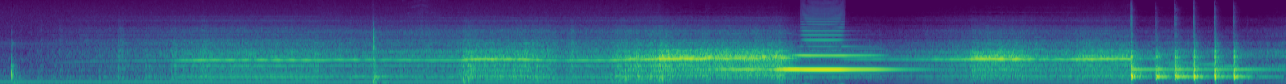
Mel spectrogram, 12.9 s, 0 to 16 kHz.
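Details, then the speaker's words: Sparton 931 tube radio after recapping: below 850 kHz, wavering howl swells and shifts pitch with volume setting, and tapping sets off ringing pings; suspected mismatched tubes or new capacitors near the coils; microphonic howl. "it just starts acting up like here's 900 and you go depending on where you set the volume it affects the reception of these lower bands or just oscillates"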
